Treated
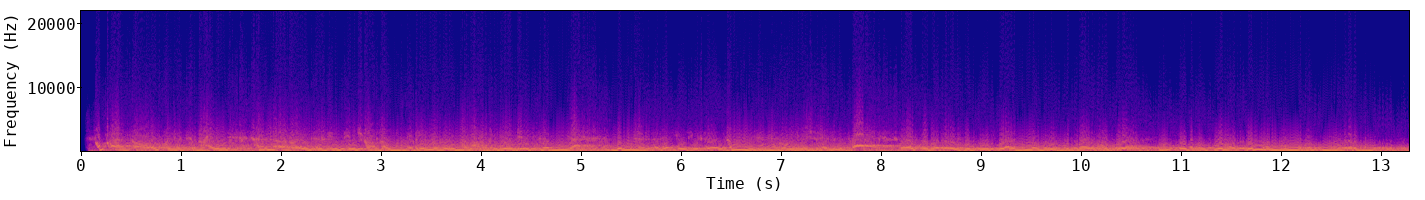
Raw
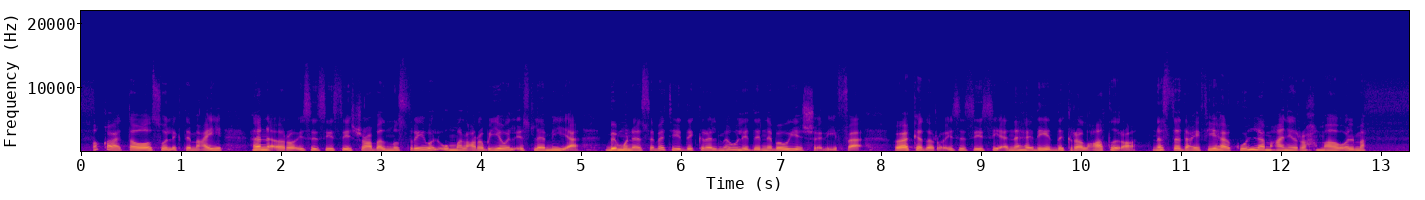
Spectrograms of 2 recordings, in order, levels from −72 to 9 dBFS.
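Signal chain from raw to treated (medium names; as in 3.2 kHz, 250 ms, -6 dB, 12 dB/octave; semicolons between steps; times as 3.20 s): recorder AGC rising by 27 dB/s; low-pass sweep 2 kHz -> 510 Hz, 7.32–8.10 s; 10.42–11.18 s: compression, threshold -26 dBFS, peak gain reduction 12.5 dB; bass shelf 250 Hz +10.5 dB; feedback echo behind a high-pass 628 ms, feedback 72%, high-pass 2.2 kHz, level -9 dB; peak limiter -17 dBFS, peak gain reduction 14 dB; Chebyshev shaper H 2 -15 dB, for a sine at -12.5 dBFS; 5.60–6.44 s: static phaser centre 600 Hz, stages 4; phase dispersion lows, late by 67 ms, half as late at 950 Hz; reverberation RT60 2.2 s, pre-delay 4 ms, DRR 4 dB; waveshaping leveller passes 5; trim -8 dB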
